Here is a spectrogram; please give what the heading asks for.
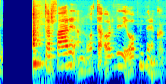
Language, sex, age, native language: Icelandic, female, 30-39, Icelandic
